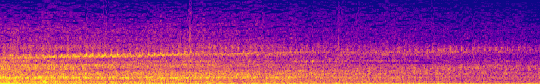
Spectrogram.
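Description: School bus engine running as the bus drives away, fading steadily, with a faint high whine that rises slightly.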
